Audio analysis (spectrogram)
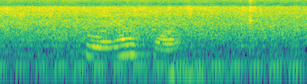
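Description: Prawn chilli sizzles as it is stirred in a pan with green chilli sauce, red chilli sauce and soy sauce, a soft steady frying hiss under a speaking voice.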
